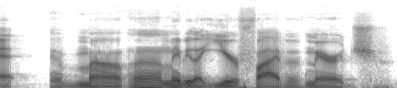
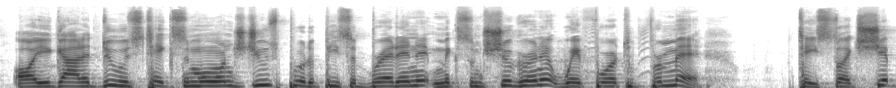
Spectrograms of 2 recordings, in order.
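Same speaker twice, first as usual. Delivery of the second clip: Steve voice; 8 semitones higher than usual. Retold or imitated. Dumb hill kid brags to Brian about jail, in a high dopey voice. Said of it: "Ignorant Steve would come up and be like".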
